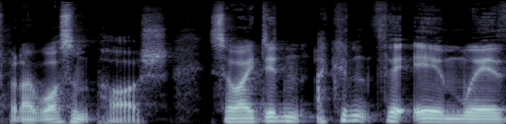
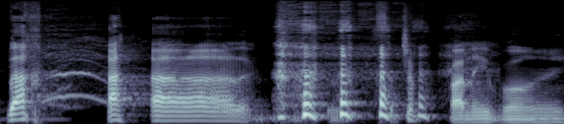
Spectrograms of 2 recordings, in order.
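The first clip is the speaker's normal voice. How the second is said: higher, drawn-out laughing quote; imitated amused onlookers; 6 semitones higher, much slower than usual. People laughing at an anxious child's remark, imitated amusement.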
